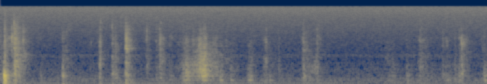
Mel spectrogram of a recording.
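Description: A sharp knock at the start as the aluminium-foil-covered ornament is put down on the tabletop, then scattered light taps and a brief crinkle of foil and paper as the pieces are handled.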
